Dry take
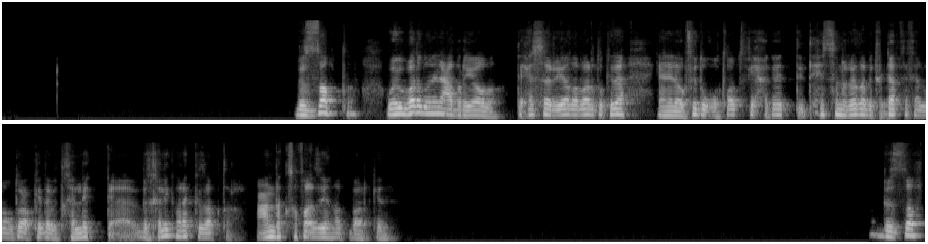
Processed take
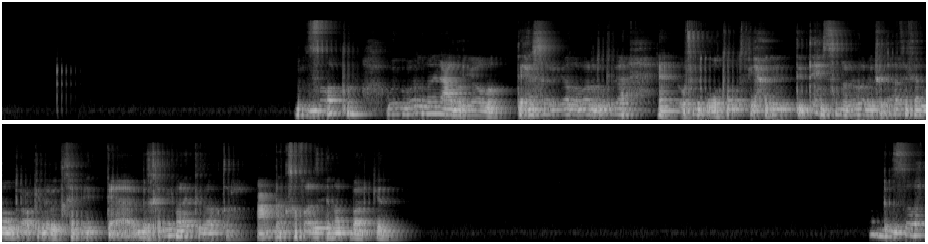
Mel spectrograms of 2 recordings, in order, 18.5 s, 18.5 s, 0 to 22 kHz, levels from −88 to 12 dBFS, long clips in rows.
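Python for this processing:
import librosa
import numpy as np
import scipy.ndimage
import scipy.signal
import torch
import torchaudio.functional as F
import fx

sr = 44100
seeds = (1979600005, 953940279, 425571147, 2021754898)

y = scipy.signal.sosfilt(scipy.signal.butter(2, 110.0, 'highpass', fs=sr, output='sos'), x)
y = fx.peak_eq(y, sr, hz=250.0, db=12.5, octaves=0.75)
y = fx.over_compress(y, sr, threshold_db=-21.0, ratio=-0.5)
y = fx.room_flutter(y, sr, wall_m=7.9, rt60_s=0.41)
y = y * 10.0 ** (-4.0 / 20.0)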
